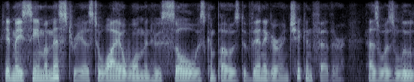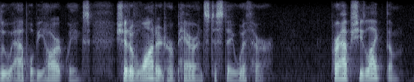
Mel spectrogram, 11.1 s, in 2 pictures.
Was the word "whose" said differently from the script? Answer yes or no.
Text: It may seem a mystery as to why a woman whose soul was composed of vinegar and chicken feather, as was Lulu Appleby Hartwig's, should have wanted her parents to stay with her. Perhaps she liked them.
no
